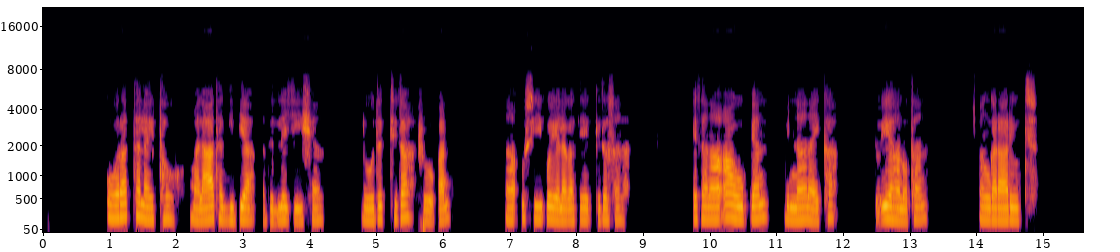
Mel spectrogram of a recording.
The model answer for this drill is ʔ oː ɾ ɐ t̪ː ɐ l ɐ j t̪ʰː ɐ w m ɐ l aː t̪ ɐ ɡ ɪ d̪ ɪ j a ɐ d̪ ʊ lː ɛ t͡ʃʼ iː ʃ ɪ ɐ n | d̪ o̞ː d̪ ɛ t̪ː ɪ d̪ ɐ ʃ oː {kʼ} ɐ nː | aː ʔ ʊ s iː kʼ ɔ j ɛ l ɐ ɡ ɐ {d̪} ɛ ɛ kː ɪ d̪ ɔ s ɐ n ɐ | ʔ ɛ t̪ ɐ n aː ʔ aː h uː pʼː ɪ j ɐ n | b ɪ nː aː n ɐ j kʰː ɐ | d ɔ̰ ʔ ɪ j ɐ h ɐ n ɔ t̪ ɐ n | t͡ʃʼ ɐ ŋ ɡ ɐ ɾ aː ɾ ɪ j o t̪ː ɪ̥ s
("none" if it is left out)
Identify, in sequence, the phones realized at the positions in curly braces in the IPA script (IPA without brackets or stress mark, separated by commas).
kʼ, t̪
